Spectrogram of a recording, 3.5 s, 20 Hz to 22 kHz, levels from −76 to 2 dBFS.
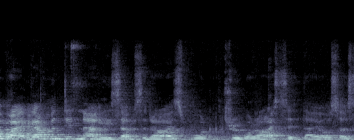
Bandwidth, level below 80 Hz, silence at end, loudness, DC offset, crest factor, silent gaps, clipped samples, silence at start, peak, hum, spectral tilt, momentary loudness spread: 16 kHz; -44 dBFS; 0 s; -21 LUFS; under 0.1%; 16 dB; none; under 0.1%; 0 s; -4 dBFS; none; -5 dB/octave; 7 LU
